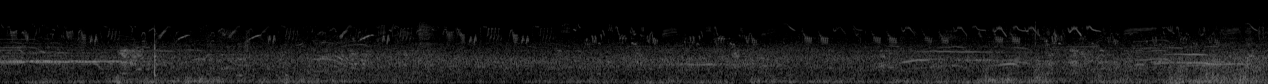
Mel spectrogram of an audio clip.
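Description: Birds singing in the open: a dense stream of quick high chirps and twitters, with a few fainter drawn-out lower calls. A single sharp click comes about a second and a half in.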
